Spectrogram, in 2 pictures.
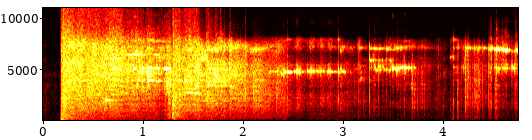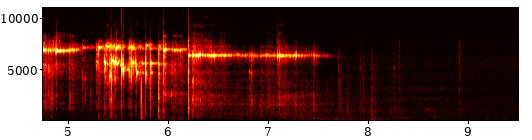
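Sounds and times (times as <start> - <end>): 
expensive statue shattering into fragments: 0.0 - 4.7.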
